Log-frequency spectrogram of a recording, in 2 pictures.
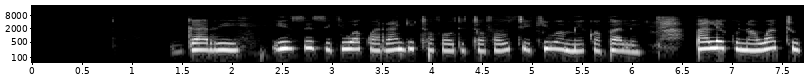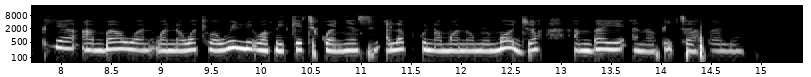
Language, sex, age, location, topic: Swahili, female, 25-35, Nakuru, finance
